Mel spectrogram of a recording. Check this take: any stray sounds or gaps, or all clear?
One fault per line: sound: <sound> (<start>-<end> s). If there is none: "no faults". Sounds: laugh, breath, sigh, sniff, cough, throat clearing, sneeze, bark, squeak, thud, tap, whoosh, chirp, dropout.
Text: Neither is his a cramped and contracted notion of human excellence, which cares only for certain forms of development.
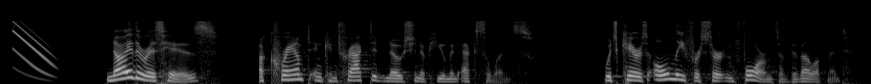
sound: chirp (0.1-0.6 s)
